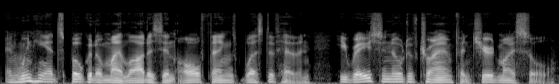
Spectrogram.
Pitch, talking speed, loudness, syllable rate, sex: 105 Hz, 270 wpm, -18 LUFS, 5.6 syllables/s, male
